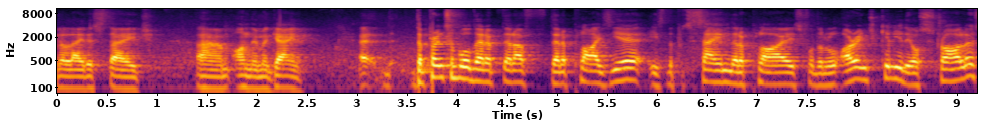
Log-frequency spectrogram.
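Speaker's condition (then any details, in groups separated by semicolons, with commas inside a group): No condition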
